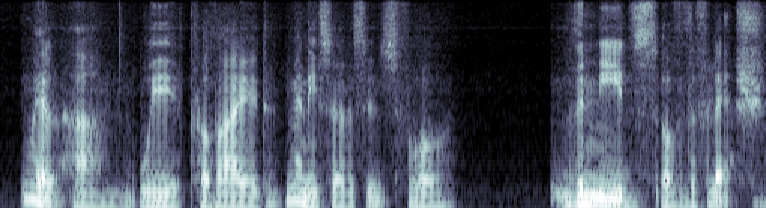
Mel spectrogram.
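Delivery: French-accented put-on character voice. Voicing a fantasy character who answers the party, in a French accent. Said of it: "She has a French accent in Elvish too".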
